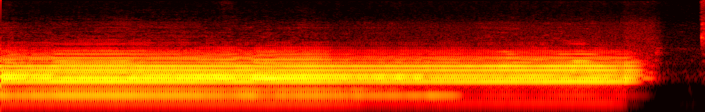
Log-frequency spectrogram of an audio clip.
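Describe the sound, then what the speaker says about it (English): A brass instrument sustains a single very low pedal B-flat, buzzy and rich in overtones, held steadily for nearly five seconds before stopping. "When I play pedal B flat,"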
